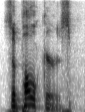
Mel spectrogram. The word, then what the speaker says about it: sepulchres: How do you fucking pronounce sepulchres? All right, sepulchres.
